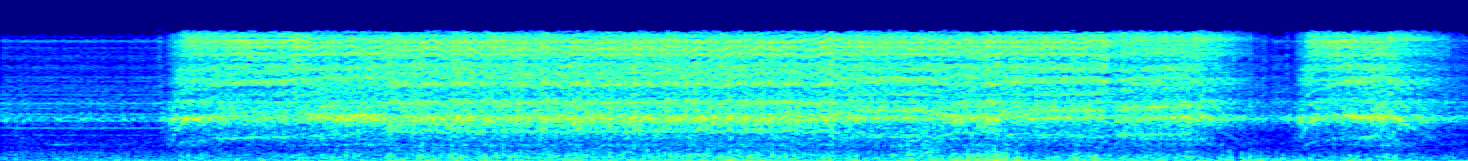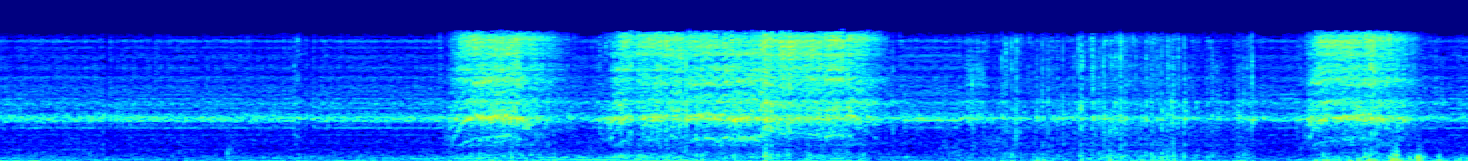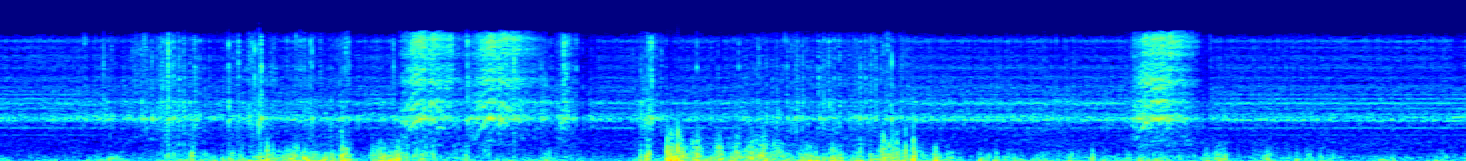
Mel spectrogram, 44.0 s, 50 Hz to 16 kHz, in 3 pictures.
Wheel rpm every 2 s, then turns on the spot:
20, 150, 160, 170, 160, 140, 60, 10, 0, 50, 90, 110, 20, 40, 30, 20, 30, 10, 10, 10, 20, 0.
24-26 30-32 36-38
